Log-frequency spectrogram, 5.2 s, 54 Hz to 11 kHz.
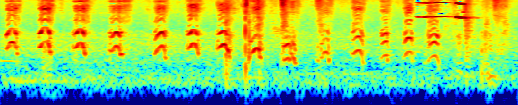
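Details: Two-week-old male blue-nosed American Pit Bull Terrier puppy named Davy, recorded 21 December 2011, whimpers in quick, thin, squeaky bursts at an even pace; a faint high whistle-like tone enters near the end.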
